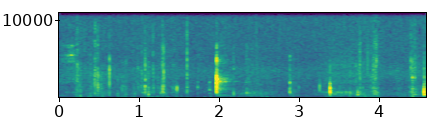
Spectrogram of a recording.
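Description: Faint, irregular light clicks and taps of handling noise, with a slightly louder tap about two seconds in.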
